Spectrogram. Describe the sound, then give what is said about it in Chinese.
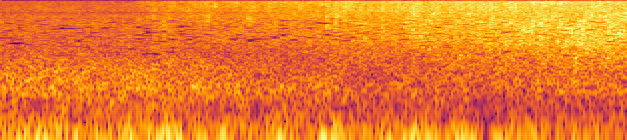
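Steady rain, a loud, dense and unbroken hiss that holds at the same level throughout. “这是雨声”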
